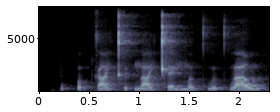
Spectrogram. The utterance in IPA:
p ʊ˨˥ k̚ p ɐ˨ p̚ k aː˨˩ j kʰ ɵ˨˥ t̚ n̪ aː˨˩ j kʰ ɛː˨˩ ŋ m ɐ˨˥ w kʷʰ œː˨˥ kʷʰ aː˥ w

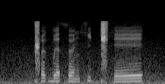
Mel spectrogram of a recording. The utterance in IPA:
ǁ ø ɡ͡b ɛ θ ø n x i ǁʰ eː

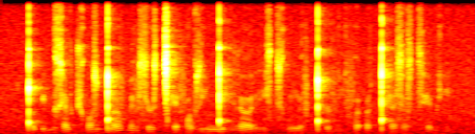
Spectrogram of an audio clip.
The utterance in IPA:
ǃ ʊ ʔ ɪ b ə x æ w t͡ʃʰ ɔ z ŋ͡ǃ ʌː v b æ v s ə˞ z ǀʰ ɛ f ɑ w z iː ŋ͡ǃ i r ʌː r i z t͡sʰ ʊ ŋ ə v ǃʰ ə˞ v iː f ʌ ʔ ʌ ǃʰ æ z ʌ z t͡sʰ ɛ b i

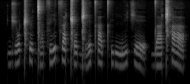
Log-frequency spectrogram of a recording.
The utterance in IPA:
d͡ʒ o ǁʰ ʏ ɡ͡ǀ a t͡s i t͡s a ǁ o ɡ͡ǁ e t̪ʰ a t̪ʰ i ŋ͡m i t͡ʃ e | d̪ a ǁʰ a

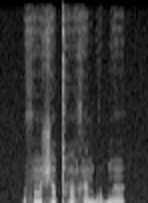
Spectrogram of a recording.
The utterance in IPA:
θ ɔ̃ ʃ ə̃ qʰ õ x ã b o b ə̃

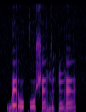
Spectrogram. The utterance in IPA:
w ɛ˧ ɾ o˨ k o˨ ʃ ɛ̃˧ d ũ˦ k͡p ũ˧ ɾ ɛ̃˦

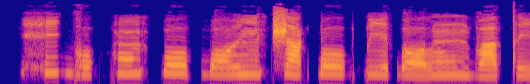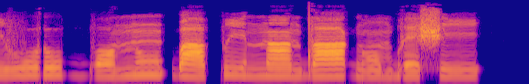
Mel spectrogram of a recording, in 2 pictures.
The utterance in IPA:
h i˦ ɡ o˨ k ɔ̃˦ k͡p o˦ ɓ ɔ˧ ɣ ĩ˧ t͡ʃ a˦˨ k͡p o˦˨ k͡p i˧ ɗ ɔ˨ l ũ˧ b a˨ t i˨ v u˧ ɾ u˧ b ɔ˨ n ũ˦ ɓ a˨ p i˦˨ n ã˧ d a˧ ɡ ɔ̃˨ b e˧ ʃ i˧

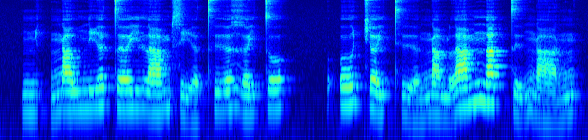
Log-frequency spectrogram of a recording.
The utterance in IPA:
ɲ ə˨˩ k̚ ŋ a˧ w n i˧˥ ə̯ t̪ əː˧ j l a˧˥ m s i˨˩˨ ə̯ t̪ʰ ɨ˧˥ ə̯ ɣ ə˧˥ j t̪ o˦˥ k̚ | ʔ o˧˥ c ə˨˩˦ j t̪ʰ ɨ˨˩˨ ə̯ ŋ a˨˩ m l a˧˥ m n a˦˥ t̚ t̪ ɨ˨˩˦ ŋ a˨˩˦ ŋ

